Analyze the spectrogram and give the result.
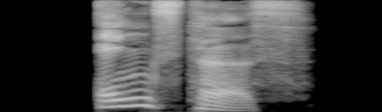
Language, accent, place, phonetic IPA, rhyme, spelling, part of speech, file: German, Germany, Berlin, [ˈɛŋstəs], -ɛŋstəs, engstes, adjective, De-engstes.ogg
- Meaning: strong/mixed nominative/accusative neuter singular superlative degree of eng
